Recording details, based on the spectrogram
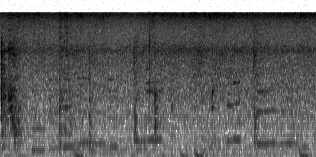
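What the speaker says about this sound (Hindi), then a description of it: "इसको थोड़ा मिक्स कर देंगे मसाले को।" A spoon stirs spices into pumpkin curry in a pan, giving soft rhythmic scrapes about twice a second over a faint, steady sizzle of frying.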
